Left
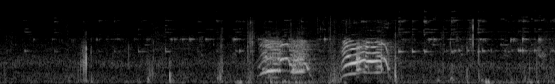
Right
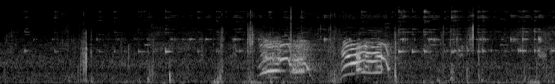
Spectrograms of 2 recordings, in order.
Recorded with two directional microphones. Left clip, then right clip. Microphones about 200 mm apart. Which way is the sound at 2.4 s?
10° left (ahead or behind).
